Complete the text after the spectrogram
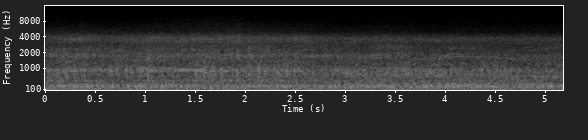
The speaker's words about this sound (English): oh, there's a train going past.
